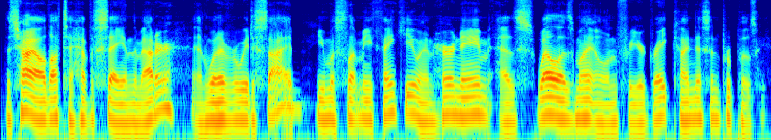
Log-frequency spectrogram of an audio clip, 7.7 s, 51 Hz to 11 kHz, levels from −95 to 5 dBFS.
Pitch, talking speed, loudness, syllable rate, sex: 120 Hz, 270 wpm, -23 LUFS, 5.9 syllables/s, male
